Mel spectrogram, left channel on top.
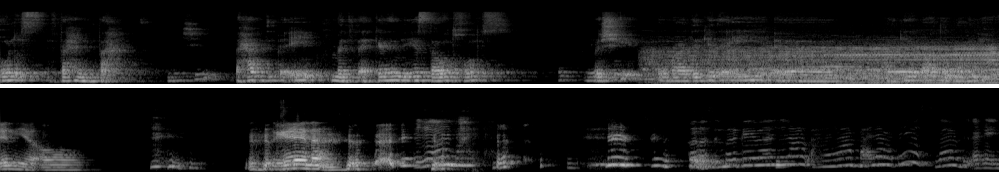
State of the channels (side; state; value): both; different; correlation -0.01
